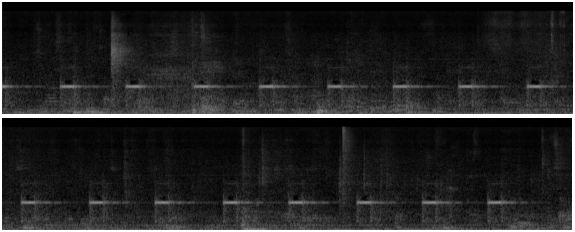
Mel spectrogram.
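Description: Electronic voting system beeping while a council vote is open: a half-second beep at one steady pitch, repeated about once a second, over a low murmur of the hall.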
